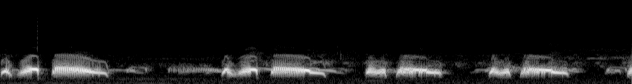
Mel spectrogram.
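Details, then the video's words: Spotted dove decoy calling, played to excite other doves: strong, low, rounded coos grouped into short phrases with quiet gaps, recorded clean with nothing else audible. "Tiếng chim cu gáy gù thúc bài bản, tiếng chim cu gáy kích bổi và tập mồi nghe rất xiêng gáy"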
